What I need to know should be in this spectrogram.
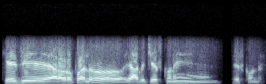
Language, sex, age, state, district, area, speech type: Telugu, male, 30-45, Andhra Pradesh, Krishna, urban, conversation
